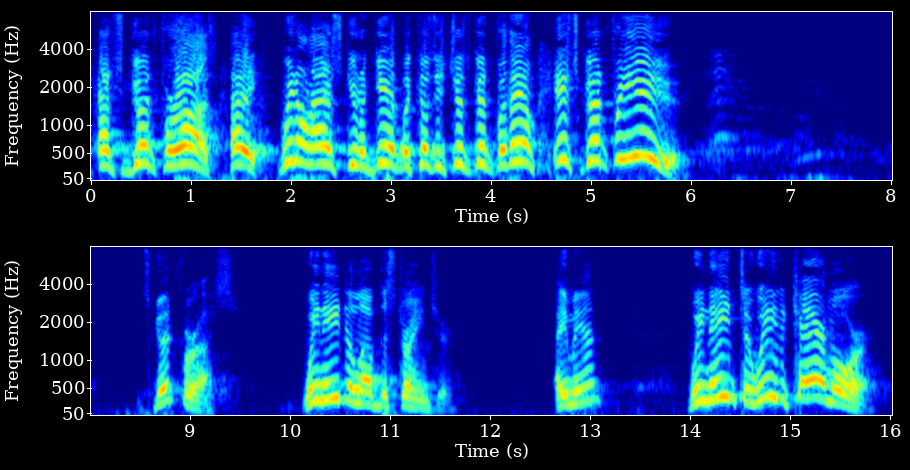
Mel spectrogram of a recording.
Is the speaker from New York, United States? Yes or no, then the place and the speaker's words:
no; Texas, United States; now in St. Clair, United States; We grew up in the Metroplex, but we've been in St. Clair, Missouri since 1977.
